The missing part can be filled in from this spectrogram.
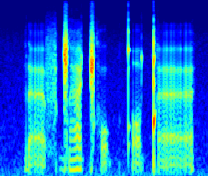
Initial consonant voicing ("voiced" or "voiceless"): voiced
